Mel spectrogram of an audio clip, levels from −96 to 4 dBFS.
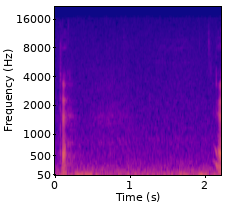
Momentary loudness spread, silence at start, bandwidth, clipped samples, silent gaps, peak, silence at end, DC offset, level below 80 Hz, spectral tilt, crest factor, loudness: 12 LU; 0 s; 17.5 kHz; under 0.1%; none; -18 dBFS; 0 s; under 0.1%; -50 dBFS; -5.5 dB/octave; 26 dB; -50 LUFS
